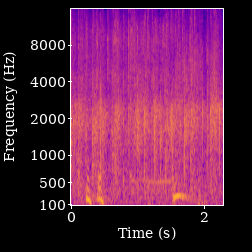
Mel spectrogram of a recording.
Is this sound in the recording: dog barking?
no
